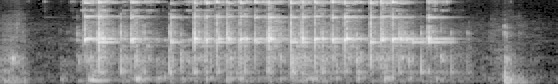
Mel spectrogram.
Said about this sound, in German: Du brauchst schon ordentlich Gerüttel, damit die, damit die auch vor sich hin bimmelt.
